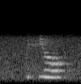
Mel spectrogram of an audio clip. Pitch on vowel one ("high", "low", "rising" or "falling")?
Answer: high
